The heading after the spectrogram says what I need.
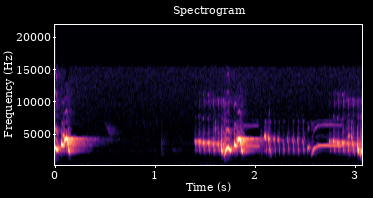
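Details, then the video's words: A prinia sings a short burst, falls silent, then resumes with a long string of quick pulsed buzzy notes, a smooth upward-sliding whistle and another bright trill, all high-pitched. "Suara Ocehan Burung Prenjak"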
